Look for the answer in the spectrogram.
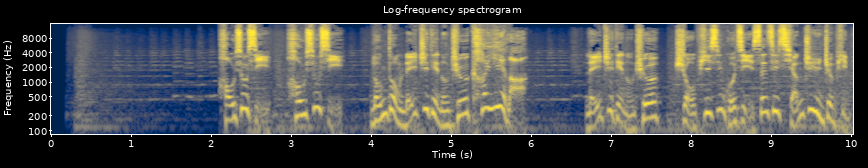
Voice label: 男,广告,电动车开业啦; 雷致

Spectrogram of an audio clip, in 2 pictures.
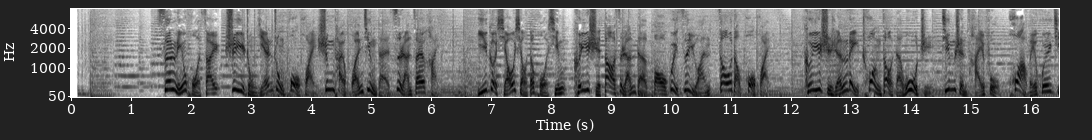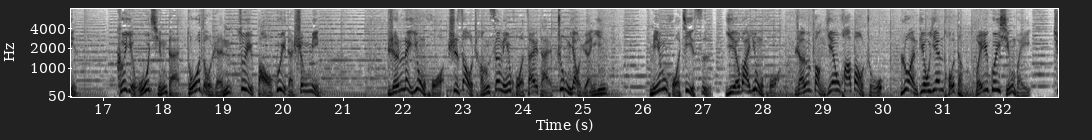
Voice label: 男 广告 森林防火告知

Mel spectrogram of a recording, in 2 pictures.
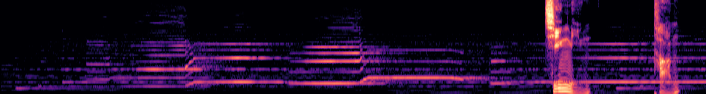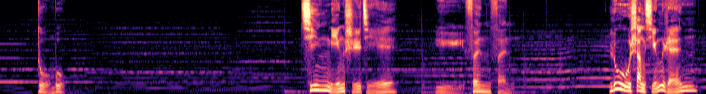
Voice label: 男, 诗歌朗诵; 清明·杜牧

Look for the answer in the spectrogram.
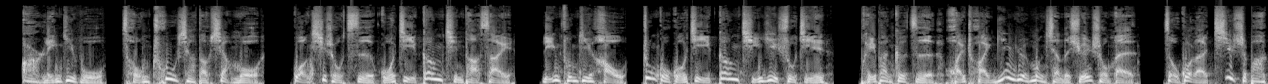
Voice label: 男 颁奖 开幕词; 国际钢琴大赛颁奖典礼开幕词

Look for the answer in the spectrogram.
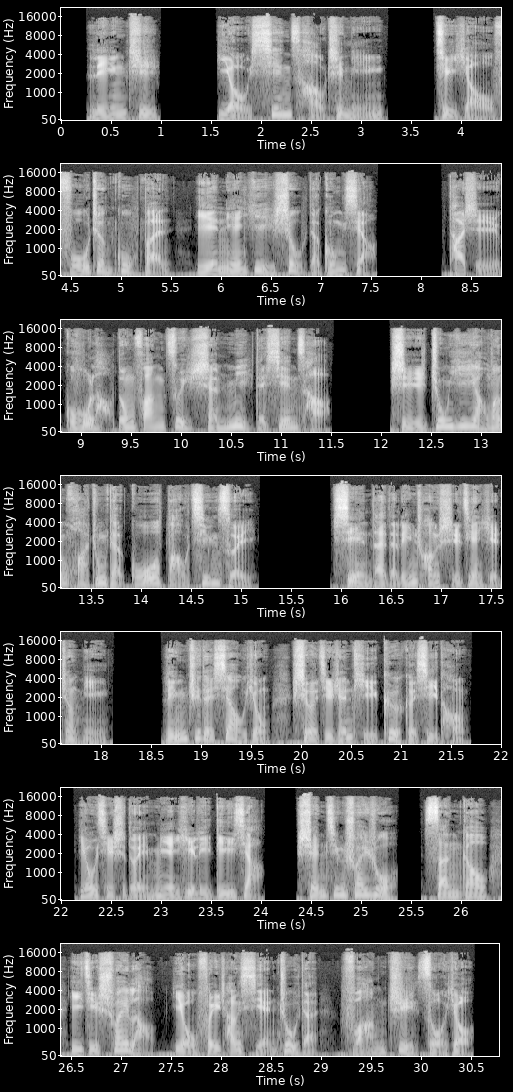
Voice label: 男, 解说 仙草灵芝; 古老东方最神秘的

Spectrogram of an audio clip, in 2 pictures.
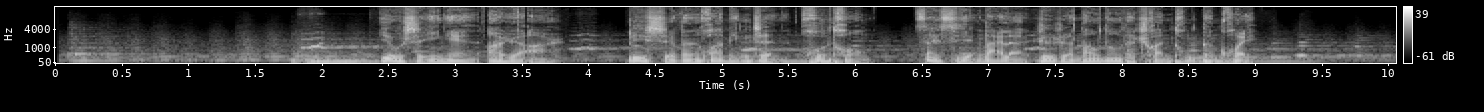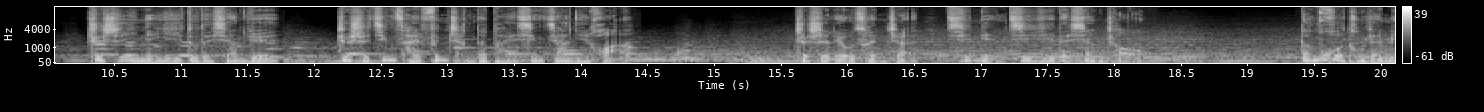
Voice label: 男60 专题 舌尖风格; 国语男声配音; 交广主播; 功夫不负有心人

